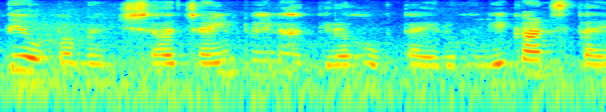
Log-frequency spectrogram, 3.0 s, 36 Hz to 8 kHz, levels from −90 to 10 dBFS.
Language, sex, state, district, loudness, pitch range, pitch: Kannada, female, Karnataka, Dakshina Kannada, -18 LUFS, 175-210 Hz, 190 Hz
